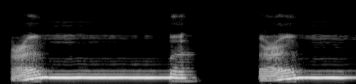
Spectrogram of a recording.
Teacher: yang tentunya ee tasdidnya ini berbeda dengan tasdid huruf-huruf yang lain mimnya yang bertasdid di sini harus diberikan durasi lebih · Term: mim bertasdid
